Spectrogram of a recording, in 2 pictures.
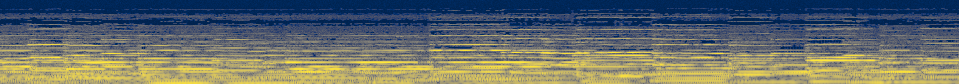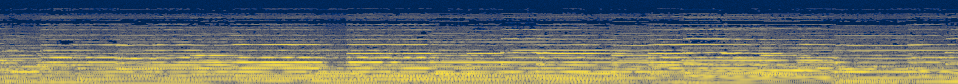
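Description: Organ music: sustained chords held and changed every second or two over a deep bass line, at a steady loudness.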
